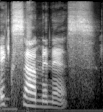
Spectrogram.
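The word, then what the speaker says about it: exámenes: examinus which means exams ends in the letter s so this breaks rule one when it comes to the stress because the accent mark is on the a which is on the second syllable here's another example the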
